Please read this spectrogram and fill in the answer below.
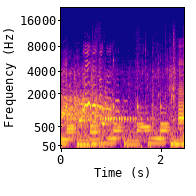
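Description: Background music with steady, repeating bass notes, and a short warbling, wavering tone about half a second in.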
